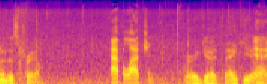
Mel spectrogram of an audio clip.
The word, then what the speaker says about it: Appalachian: do you say the name of this trail appalachian very good thank you yeah here's another nice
